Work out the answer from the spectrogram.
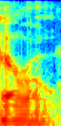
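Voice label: "arrow", spoken word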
